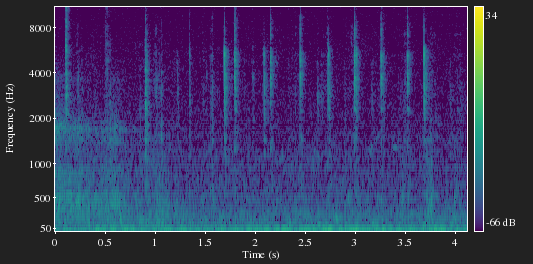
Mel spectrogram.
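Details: JVC 9415LSB radio cassette mechanism after fitting new counter belt: faint light ticking about three times a second as counter spins freely forwards and backwards, no drag or slipping; counter drive healthy.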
